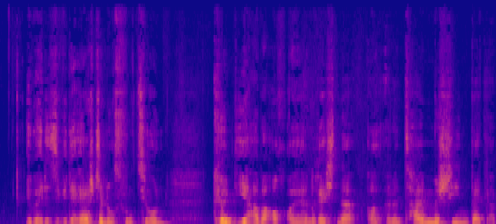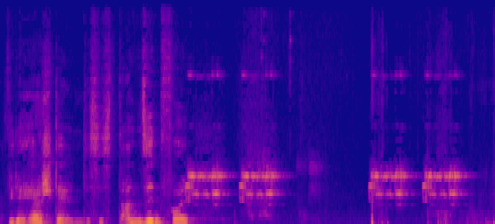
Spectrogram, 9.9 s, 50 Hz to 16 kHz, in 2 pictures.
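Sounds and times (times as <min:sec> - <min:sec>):
speech: 0:00.2 - 0:07.5
telephone ringing with warbling electronic tone: 0:06.8 - 0:08.0, 0:08.7 - 0:09.8.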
